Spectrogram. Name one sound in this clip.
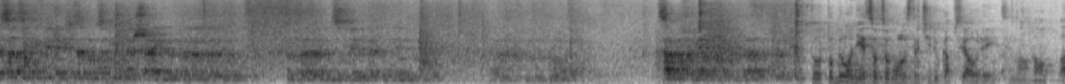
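A man speaks with animation through a microphone and loudspeakers in a large room.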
